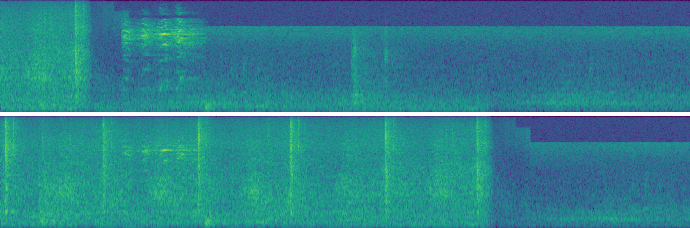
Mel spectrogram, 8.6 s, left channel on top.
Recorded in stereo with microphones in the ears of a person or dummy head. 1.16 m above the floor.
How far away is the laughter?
About 4 m.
